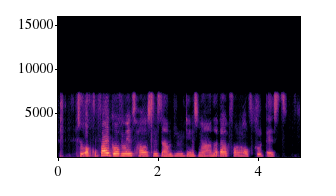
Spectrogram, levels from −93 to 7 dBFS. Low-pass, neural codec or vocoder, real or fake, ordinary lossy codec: 7.2 kHz; codec, 16 kHz, 1 kbps, FreqCodec, smaller model; fake; none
